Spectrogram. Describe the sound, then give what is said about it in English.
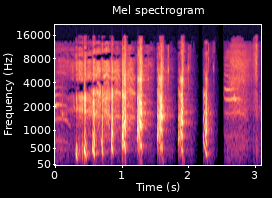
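A female cat meows in a quick run of about eight short, chirpy calls, fairly loud, followed by a softer breathy trill at the end. “Are you going to just interrupt?”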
